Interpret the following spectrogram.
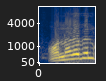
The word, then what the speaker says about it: honorable: Honorable কথাটি H দিয়ে শুরু হলেও honorable উচ্চারণ যেটি ভাওয়েলের উচ্চারণ দিয়ে শুরু হয় তাই honorable এর আগে হয় an.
